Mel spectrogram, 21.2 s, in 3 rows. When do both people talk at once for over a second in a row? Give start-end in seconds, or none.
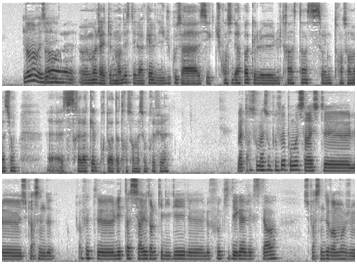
none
